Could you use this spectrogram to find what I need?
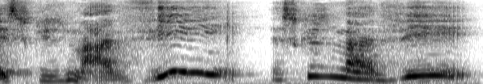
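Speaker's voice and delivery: ordinary talk, nothing marked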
